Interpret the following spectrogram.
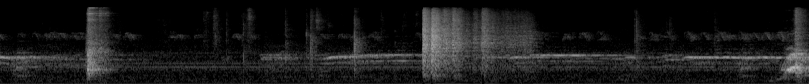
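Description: A kitten playing with a dangled plastic stick toy against a cabinet: a sharp knock about a second in and light taps, then a brief loud rustling scrape about four seconds in, over a faint steady high tone.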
